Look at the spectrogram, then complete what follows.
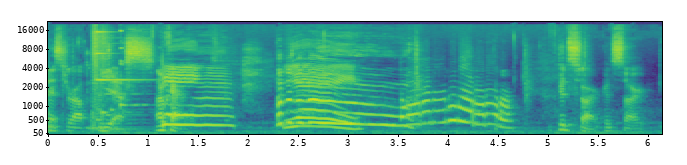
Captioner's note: airhorn noises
